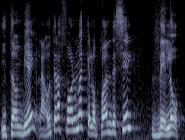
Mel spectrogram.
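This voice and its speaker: A man leads a televised French lesson, moving back and forth between French and Spanish as he drills vocabulary. He speaks slowly, with a lively, rising-and-falling melody. He praises each answer with encouragement. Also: sits high. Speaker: French teacher.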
